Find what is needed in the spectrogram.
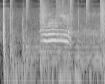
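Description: A cat meowing: one call that rises and falls, about a second long, starting about half a second in, over background music with held notes.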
